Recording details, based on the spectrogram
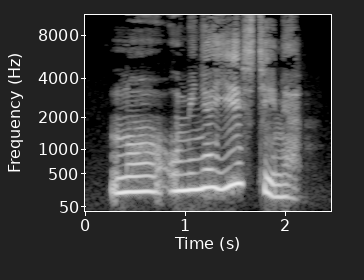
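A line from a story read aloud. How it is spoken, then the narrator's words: Confused boy's mumble. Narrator (Russian): растерянно пробормотал паренек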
